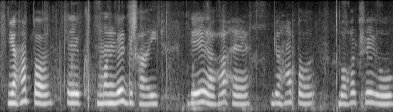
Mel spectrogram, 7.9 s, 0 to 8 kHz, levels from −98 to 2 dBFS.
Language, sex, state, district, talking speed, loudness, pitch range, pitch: Hindi, female, Himachal Pradesh, Shimla, 100 wpm, -18 LUFS, 230-265 Hz, 250 Hz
